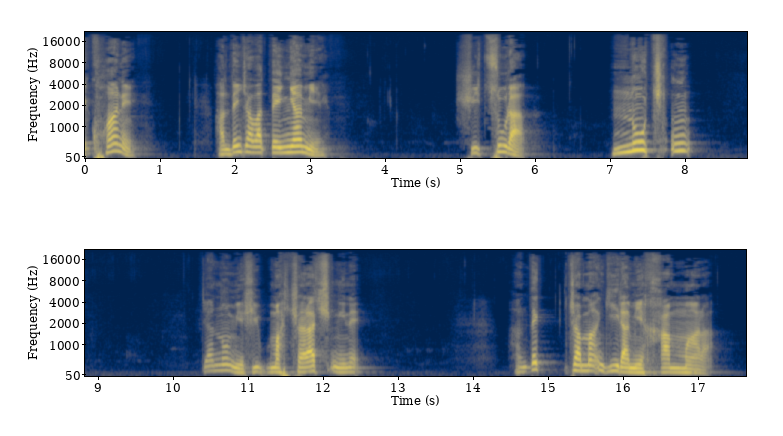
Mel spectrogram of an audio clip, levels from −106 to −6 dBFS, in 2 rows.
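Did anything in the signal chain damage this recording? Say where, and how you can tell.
No, nothing in the signal chain damaged this speech.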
